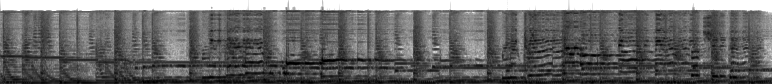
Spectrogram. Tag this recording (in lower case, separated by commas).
music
